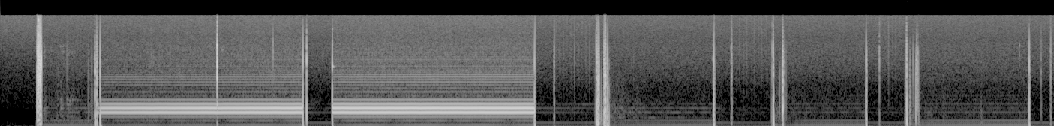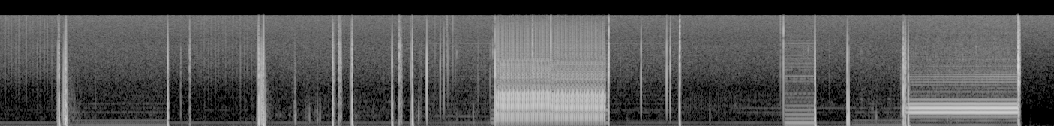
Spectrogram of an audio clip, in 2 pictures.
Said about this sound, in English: Here from Clayton, I'll pick up the phone, put in a dime, dial a local ringing number, and then hang up quickly since a subscriber answer would result in my coin being collected.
